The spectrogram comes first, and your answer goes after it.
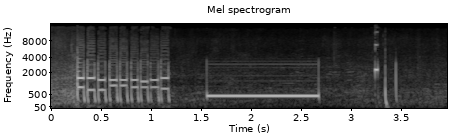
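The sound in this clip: Telephone keypad tones as a number is dialed to call someone: a quick run of short, evenly spaced beeps, then one steady tone lasting about a second, followed by a few faint clicks.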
